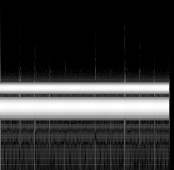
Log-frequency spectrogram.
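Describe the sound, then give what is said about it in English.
Pure electronic tones, high and low, alternate in a rapid, even pattern, switching about four times a second with faint clicks at each change, loud and steady for nearly three seconds; played over headphones, with the high tones heard in the right ear and the low tones in the left. “The high tones remained in my right ear, and the low tones remained in my left ear.”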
